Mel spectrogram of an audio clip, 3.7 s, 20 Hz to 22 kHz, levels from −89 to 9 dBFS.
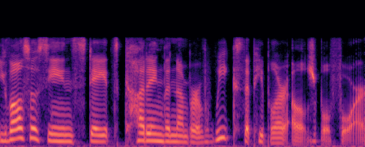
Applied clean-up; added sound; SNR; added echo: none; none; none; none.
